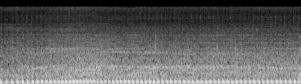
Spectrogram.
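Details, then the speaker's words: Yamaha Mio Sporty carburetor scooter after a test ride, engine nearly stalls at idle and coughs from the carburetor on deceleration: uneven lumpy single-cylinder pulse dipping toward stall; carburetor to be removed and checked. "kita balik lagi ke bengkel saat turun gas dia ada suara batuk bagian karburator"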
